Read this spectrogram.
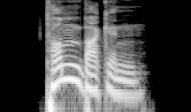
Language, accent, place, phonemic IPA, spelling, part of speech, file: German, Germany, Berlin, /ˈtɔmbakn̩/, tombaken, adjective, De-tombaken.ogg
- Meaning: tombak (alloy of copper and zinc)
